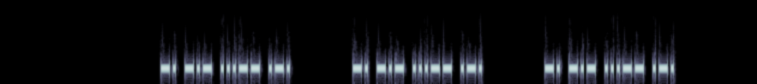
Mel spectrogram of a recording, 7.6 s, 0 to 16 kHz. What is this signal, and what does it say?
Morse code, heard as a keyed tone, about 40 wpm, 700 Hz. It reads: NK3R NK3R NK3R
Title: USA Call Signs - 4 Characters - Repeated 3x - 40wpm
